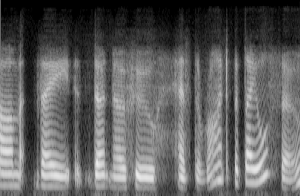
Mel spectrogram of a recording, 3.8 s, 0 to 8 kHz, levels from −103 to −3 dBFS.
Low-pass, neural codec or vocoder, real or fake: 7.2 kHz; codec, 24 kHz, 0.5 kbps, DualCodec; fake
